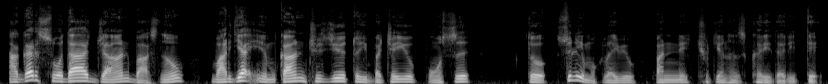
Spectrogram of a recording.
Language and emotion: Kashmiri, neutral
